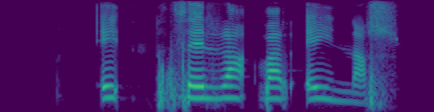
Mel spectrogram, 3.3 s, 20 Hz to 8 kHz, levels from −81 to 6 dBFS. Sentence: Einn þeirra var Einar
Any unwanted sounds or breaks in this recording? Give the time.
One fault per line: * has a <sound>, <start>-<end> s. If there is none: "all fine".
all fine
